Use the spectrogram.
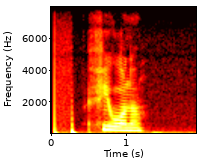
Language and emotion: Russian, neutral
